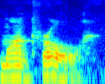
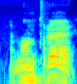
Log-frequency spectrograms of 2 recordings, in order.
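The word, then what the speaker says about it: Montreux: Ah, it's pronounced Montro. Montre here in we usually say, but Oh, well, here in Canada Montro, you say Montreal.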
